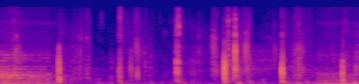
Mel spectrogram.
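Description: Footsteps of a person walking outdoors, a series of soft, irregular steps that land as a few brief thuds, fairly faint throughout.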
